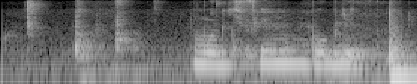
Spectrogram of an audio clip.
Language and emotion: Russian, neutral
